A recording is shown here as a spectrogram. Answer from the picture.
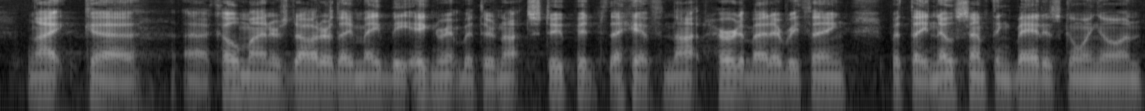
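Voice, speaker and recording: In a fairly low pitch and an American accent, a man talks at a fairly quick pace with a bright, sharp tone and monotone, flat intonation. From US South, Memphis, Tennessee. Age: 60s. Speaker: Sunday school teacher. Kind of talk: Bible lesson. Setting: church classroom. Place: church.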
